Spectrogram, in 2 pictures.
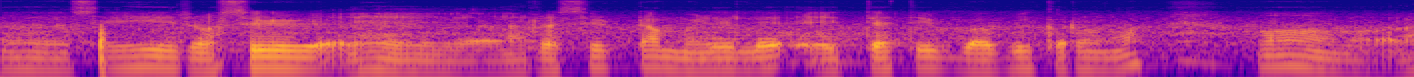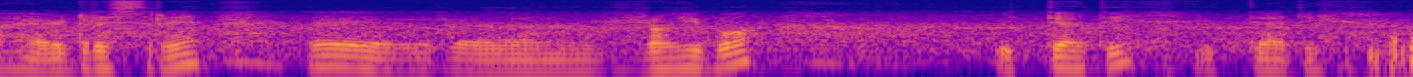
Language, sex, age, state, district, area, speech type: Odia, male, 18-30, Odisha, Koraput, urban, spontaneous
